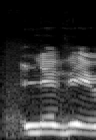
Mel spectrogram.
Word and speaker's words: LaVire: You're laughing now, but LaVire, LaVire. We are on Shopify, Spotify, everywhere, Facebook, Instagram, YouTube. Yeah, all the social media tags are LaVire Band. Yeah. Right. At LaVire Band. Yeah. Rhymes with beer.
